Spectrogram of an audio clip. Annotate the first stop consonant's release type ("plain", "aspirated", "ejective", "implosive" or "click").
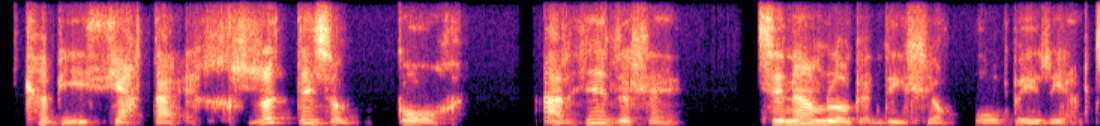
aspirated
